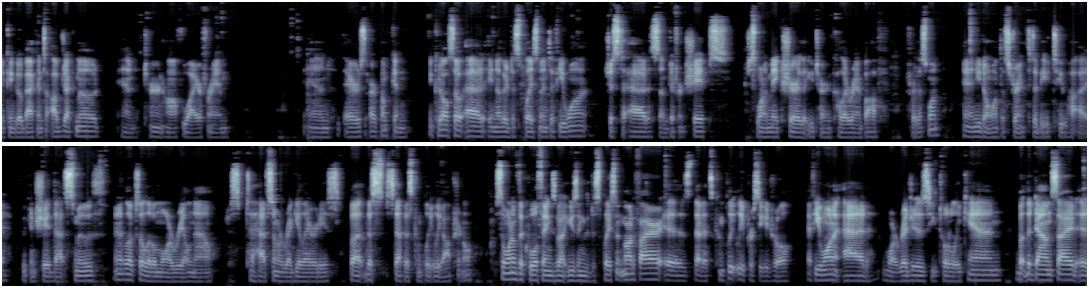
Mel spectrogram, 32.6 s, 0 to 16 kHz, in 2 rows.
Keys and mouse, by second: 2.1-3.5 drag, 3.7-4.2 middle drag, 4.4 drag, 4.7-6.3 middle drag, 6.6 click, 7.4 click, 9.4 click, 10.9 click, 12.0 shift+click, 13.0 click, 13.7-14.8 shift+drag, 14.8 middle click, 15.2 click, 15.6 middle click, 16.1 shift+click, 17.2 middle click, 17.8-19.3 drag, 19.7-20.1 drag, 20.4 drag, 21.4 click, 21.6 middle click, 22.8-23.3 drag, 23.3 middle click, 23.5 shift+middle click, 26.5-29.9 shift+drag, 29.9 shift+middle click, 31.4 middle click.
